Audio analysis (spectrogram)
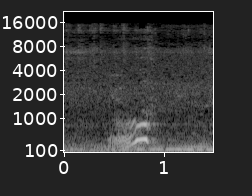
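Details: Pet cat begging for treats on a table, making one short rising-then-falling mew, with a low steady hum and room noise behind it.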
